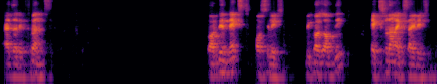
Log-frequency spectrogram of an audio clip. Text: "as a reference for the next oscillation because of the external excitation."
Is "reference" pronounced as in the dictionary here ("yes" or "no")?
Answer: yes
